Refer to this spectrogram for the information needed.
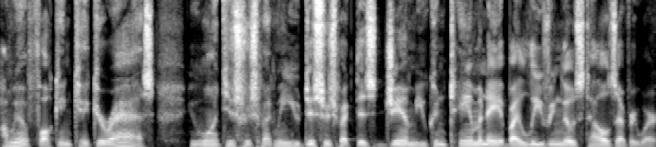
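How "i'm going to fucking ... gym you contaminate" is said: heated, aggressive, threatening rant, spitting curses. Retelling a man at the gym screaming threats: imitating someone screaming. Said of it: "this dude's fucking screaming at me".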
